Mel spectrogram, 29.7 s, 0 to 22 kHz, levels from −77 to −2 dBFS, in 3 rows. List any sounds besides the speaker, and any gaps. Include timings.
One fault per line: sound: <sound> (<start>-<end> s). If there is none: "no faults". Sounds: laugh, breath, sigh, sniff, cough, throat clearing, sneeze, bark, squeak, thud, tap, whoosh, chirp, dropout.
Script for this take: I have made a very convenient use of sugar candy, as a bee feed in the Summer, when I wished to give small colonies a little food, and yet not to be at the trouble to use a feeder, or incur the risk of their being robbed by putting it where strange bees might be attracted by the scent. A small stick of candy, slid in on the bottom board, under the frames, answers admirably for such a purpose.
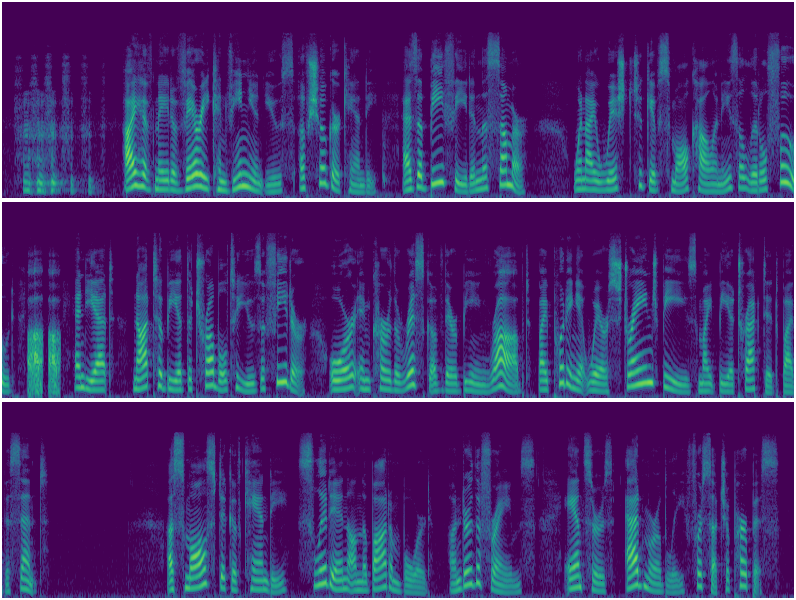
sound: laugh (0.1-1.3 s)
sound: laugh (10.2-10.6 s)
